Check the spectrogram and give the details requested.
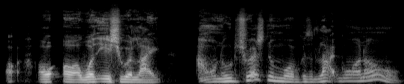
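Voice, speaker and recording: Podcast host: man, average pitch, loose colloquial phrasing, circles back over his words. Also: expressive, fast, a little mellow, breathy edge. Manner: informal, colloquial, repeats himself. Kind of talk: casual chat interview.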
